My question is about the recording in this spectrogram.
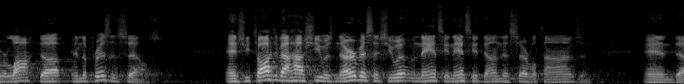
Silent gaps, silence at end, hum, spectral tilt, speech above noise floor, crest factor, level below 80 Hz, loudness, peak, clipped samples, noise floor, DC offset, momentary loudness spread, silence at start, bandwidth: none; 0 s; none; -5 dB/octave; 32 dB; 22 dB; -66 dBFS; -29 LUFS; -8 dBFS; under 0.1%; -61 dBFS; under 0.1%; 14 LU; 0 s; 16.5 kHz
